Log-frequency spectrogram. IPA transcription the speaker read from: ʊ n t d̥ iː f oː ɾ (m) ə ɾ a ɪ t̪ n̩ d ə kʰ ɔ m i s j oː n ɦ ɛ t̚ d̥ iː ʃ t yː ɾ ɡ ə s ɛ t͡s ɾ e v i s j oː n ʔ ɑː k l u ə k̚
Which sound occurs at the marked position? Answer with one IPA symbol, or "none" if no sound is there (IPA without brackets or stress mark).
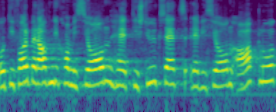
b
